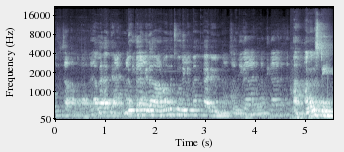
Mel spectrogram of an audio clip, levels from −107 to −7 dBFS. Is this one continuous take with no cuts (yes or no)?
no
